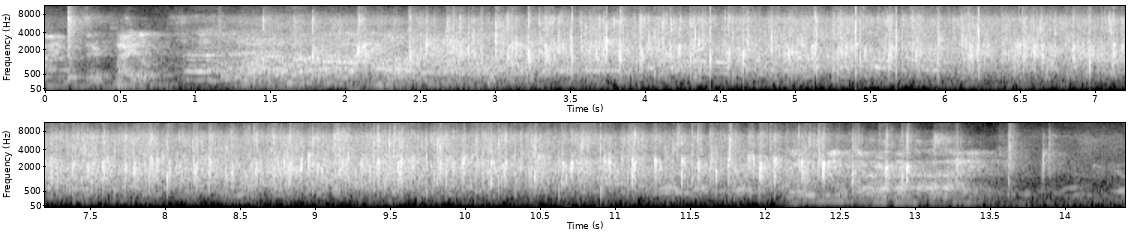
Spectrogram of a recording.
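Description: An audience claps and cheers loudly in a large echoing hall.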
